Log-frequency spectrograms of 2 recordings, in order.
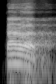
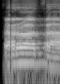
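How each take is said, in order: No difference in how they are said.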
